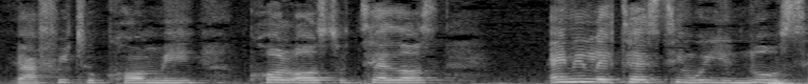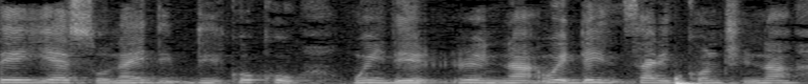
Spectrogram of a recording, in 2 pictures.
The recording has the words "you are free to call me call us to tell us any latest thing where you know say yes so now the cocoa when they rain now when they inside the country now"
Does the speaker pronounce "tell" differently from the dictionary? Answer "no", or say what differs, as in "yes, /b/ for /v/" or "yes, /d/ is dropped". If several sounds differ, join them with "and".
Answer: no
